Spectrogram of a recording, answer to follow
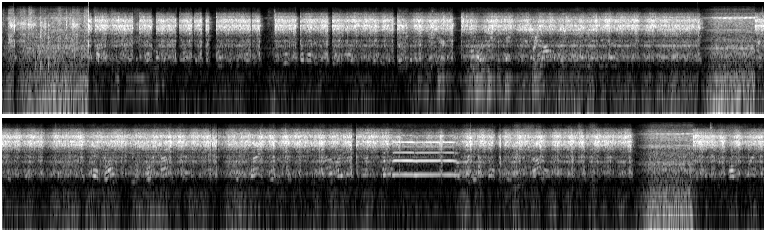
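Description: Garbled marine VHF radio chatter with a steady hiss through the boat's radio speaker, with a one-second electronic beep about three quarters of the way through.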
